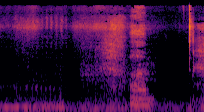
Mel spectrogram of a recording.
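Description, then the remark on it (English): An itchy dog scratches itself, with a low grumbling snuffle followed by a few brief rustling bursts and a sharp tap near the end; no one speaks. “My poor dog is itchy. Aren't you itchy, sweetie?”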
